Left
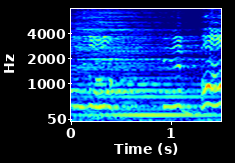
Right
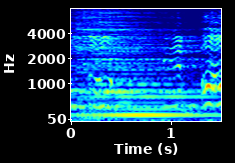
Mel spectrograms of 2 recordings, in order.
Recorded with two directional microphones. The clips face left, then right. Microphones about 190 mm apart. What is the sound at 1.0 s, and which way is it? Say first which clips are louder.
Music: left 1 dB; 30° left (ahead or behind).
